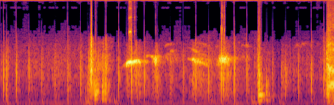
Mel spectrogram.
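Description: A rapid run of sharp clicks, with a few short whistle-like chirps in the middle.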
